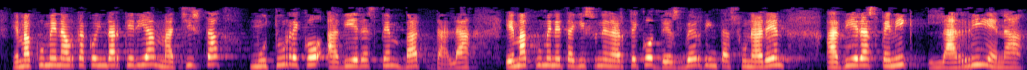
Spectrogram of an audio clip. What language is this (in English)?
Basque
